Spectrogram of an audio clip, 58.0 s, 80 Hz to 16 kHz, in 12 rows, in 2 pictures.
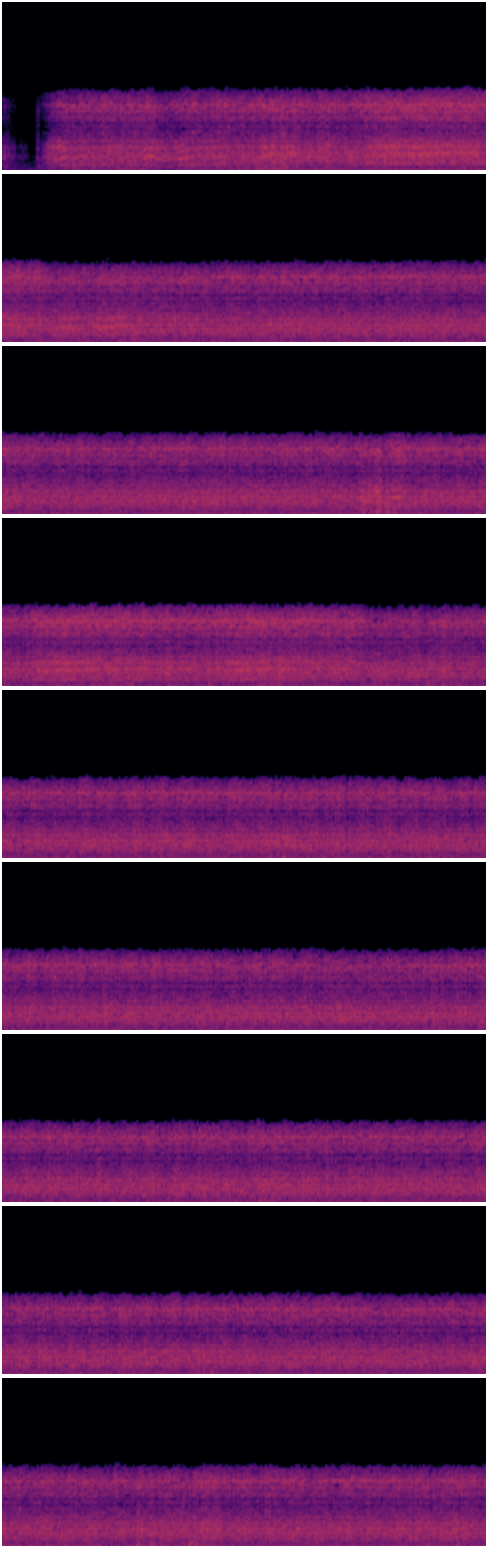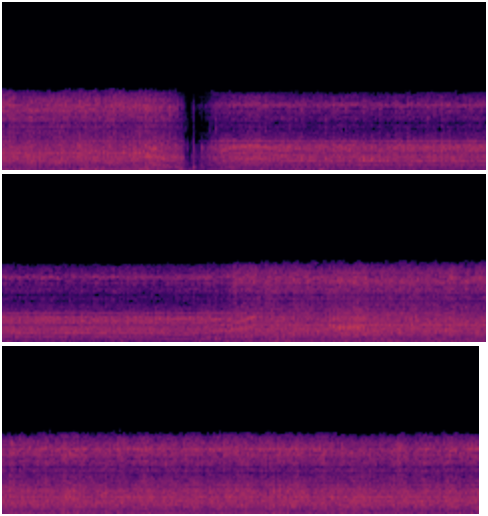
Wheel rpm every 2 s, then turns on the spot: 110, 210, 230, 230, 230, 230, 240, 230, 230, 230, 230, 230, 230, 230, 230, 230, 230, 230, 230, 230, 230, 230, 160, 110, 110, 160, 230, 230, 230.
none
